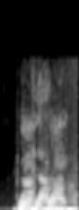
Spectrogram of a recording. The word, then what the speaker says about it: Braun: What do you think of Denver giving their rookie, is it Braun or Brown? – Brown. – Christian so it's Brown. Brown, even though it's spelt differently.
